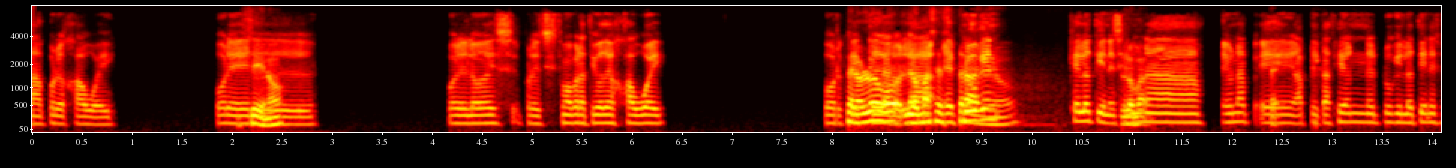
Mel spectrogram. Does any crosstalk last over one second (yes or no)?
yes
